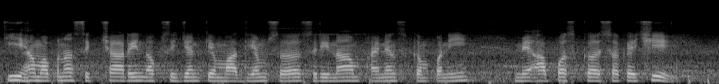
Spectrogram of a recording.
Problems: background sounds at intervals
